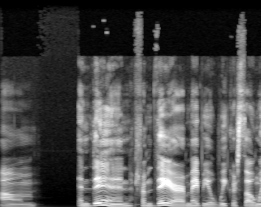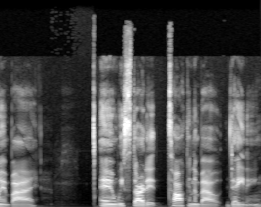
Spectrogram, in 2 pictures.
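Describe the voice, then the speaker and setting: In a very clean recording with a silent background, a woman with a fairly low voice speaks at a very slow pace with ordinary pitch variation. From Atlanta, Georgia. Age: 30s. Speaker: guest sharing dating story. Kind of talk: casual storytelling interview.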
